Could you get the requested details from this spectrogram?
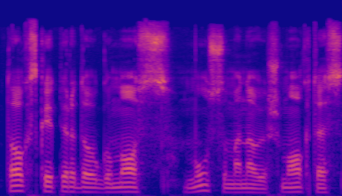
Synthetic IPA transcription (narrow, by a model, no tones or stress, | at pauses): t̪oːkskɐɪpɪɾd̪ɐʊɡʊmoːsmuːsuːmɐnɐʊɪʃmoːkt̪ɐs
